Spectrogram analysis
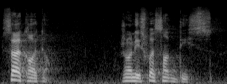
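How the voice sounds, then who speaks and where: An actress playing a composed, proper housekeeper of seventy in a French radio drama, matter-of-fact and formal. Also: female voice, low-pitched, animated, normal speed. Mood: composed, informative. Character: composed seventy-year-old female housekeeper, frank and proper.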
